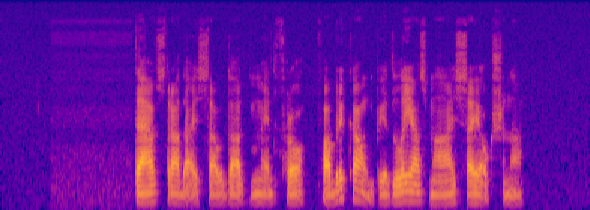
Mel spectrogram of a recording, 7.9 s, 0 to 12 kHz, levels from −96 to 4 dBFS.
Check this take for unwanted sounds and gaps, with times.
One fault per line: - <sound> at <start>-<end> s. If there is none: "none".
none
